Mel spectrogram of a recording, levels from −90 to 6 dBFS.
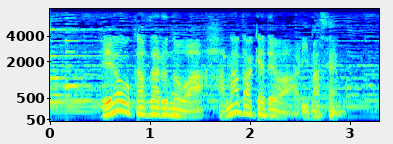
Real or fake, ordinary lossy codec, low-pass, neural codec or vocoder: real; none; 7.2 kHz; none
